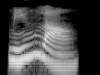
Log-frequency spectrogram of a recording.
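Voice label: "明朗", Mandarin Chinese; hsk; chinese flashcards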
